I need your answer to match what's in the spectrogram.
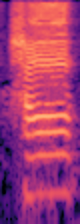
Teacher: حا بتمد بمقدار حركتين بس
